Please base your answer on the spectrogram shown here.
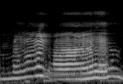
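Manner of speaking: put-on cartoon kid voice. Retelling voicing a little kid in a game: Cartman voice. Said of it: "I gave him a Cartman voice".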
